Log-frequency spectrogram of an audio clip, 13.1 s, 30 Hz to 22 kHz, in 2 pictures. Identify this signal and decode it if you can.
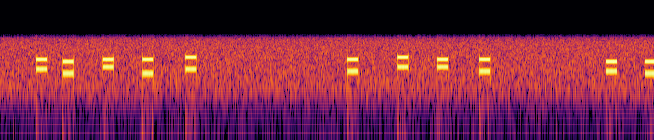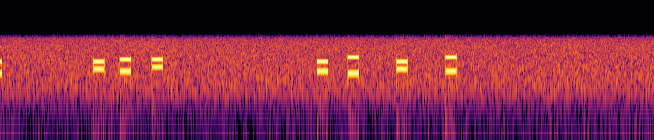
DTMF, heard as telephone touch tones, dialled by hand, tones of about 110 ms, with phone line noise. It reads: 81029 5#05 41 750 4376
